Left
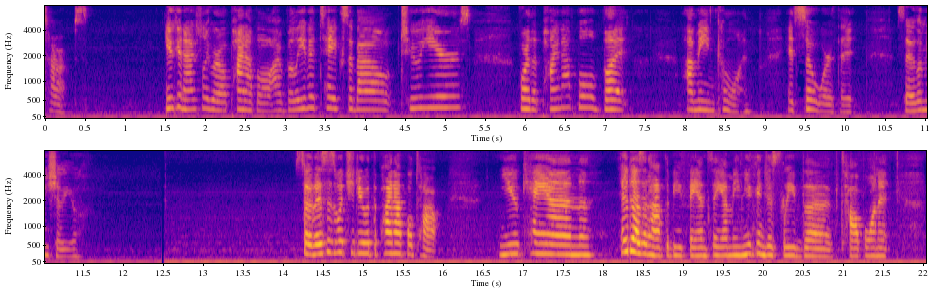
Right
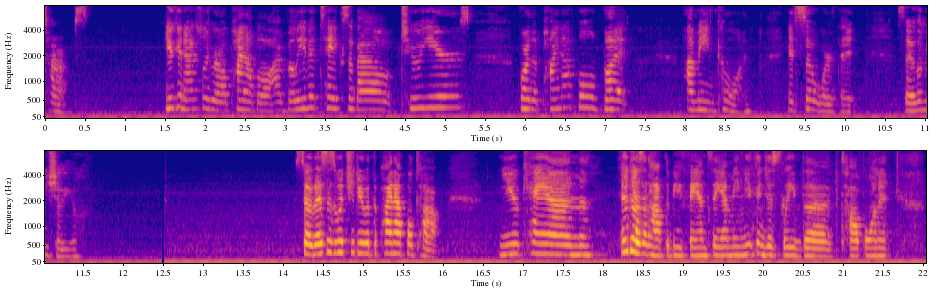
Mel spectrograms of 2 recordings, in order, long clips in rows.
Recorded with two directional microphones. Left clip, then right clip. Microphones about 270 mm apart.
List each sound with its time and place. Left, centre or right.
0.0 s speech: left
1.5 s a woman's voice: left
14.1 s a woman's voice: centre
